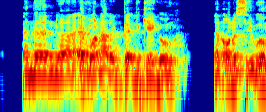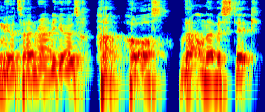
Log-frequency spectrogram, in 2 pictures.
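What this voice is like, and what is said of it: Usual voice. Nothing is said of it.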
